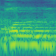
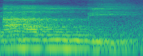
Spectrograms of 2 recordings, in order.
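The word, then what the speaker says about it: قلبي: Jadi kata qalbi itu jadi alif, jadi albi. Seharusnya ifrah ya qalbi.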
